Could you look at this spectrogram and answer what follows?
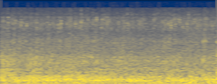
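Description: A propeller airplane engine drones steadily in a flight simulator game during a go-around on a bush flight over Finland, a loud continuous hum with no voices.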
